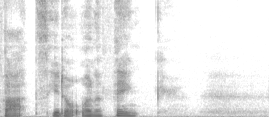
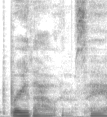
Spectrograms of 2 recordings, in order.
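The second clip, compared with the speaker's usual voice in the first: guided meditation. Acted. Meditation teacher guiding listeners through breathing, calm meditation voice.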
